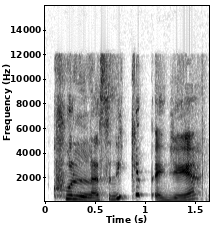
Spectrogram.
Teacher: Jangan lupa kafnya harus ada sedikit hamas ya.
